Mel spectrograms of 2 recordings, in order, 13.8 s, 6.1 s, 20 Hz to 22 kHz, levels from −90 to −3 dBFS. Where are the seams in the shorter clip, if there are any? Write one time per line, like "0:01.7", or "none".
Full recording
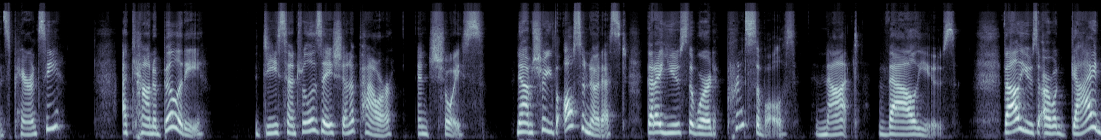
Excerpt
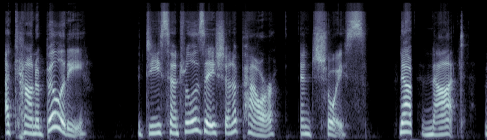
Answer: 0:05.1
